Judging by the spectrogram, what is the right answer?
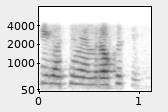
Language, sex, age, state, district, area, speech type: Odia, female, 18-30, Odisha, Subarnapur, urban, conversation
